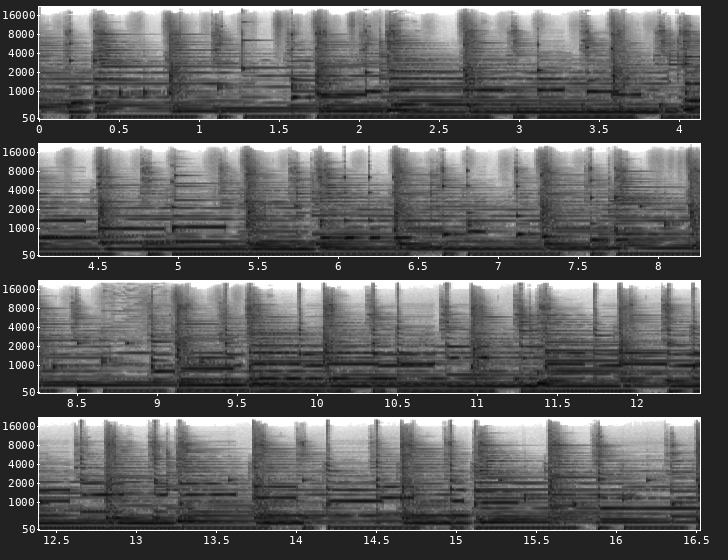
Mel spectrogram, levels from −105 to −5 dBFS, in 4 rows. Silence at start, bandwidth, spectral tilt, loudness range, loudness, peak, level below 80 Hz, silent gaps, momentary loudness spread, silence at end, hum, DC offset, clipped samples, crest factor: 0 s; over 20 kHz; -4.5 dB/octave; 2 LU; -12 LUFS; 0 dBFS; -24 dBFS; none; 4 LU; 0 s; none; 0.4%; under 0.1%; 12 dB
